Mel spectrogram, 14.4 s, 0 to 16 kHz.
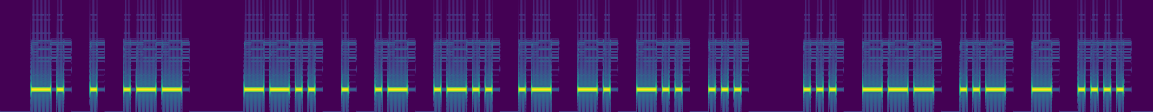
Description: Morse code, heard as a keyed tone, about 15 wpm, spaced as for 13 wpm, 750 Hz. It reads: NEW ZEALANDS SOUTH
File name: cwa / W1AW-Level2 / 13WPM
